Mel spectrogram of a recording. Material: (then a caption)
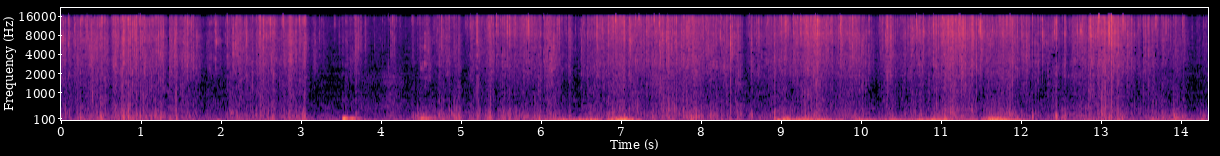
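Plastic. A small green artificial boxwood ball with plastic leaves is held in one hand and scratched and rubbed with the fingers. The result is a quiet, continuous crinkling and rustling of stiff leaves, with bright scratchy texture over soft low bumps from the handling.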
